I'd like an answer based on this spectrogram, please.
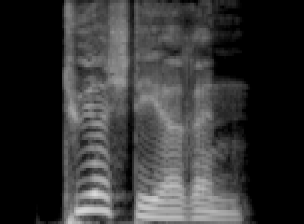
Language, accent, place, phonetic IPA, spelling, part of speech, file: German, Germany, Berlin, [ˈtyːɐ̯ˌʃteːəʁɪn], Türsteherin, noun, De-Türsteherin.ogg
- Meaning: female equivalent of Türsteher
